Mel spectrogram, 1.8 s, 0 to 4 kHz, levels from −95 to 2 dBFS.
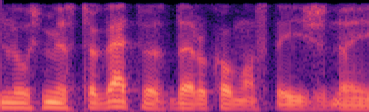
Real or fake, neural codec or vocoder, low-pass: fake; codec, 16 kHz in and 24 kHz out, 0.8 kbps, FocalCodec, streaming, 65536 codes; 3.6 kHz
